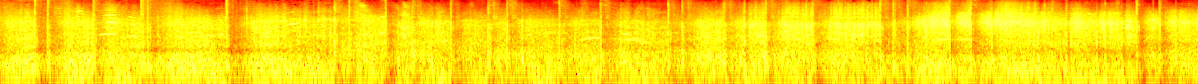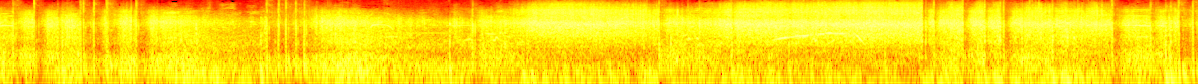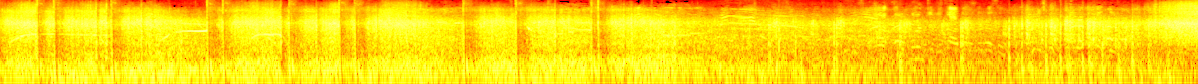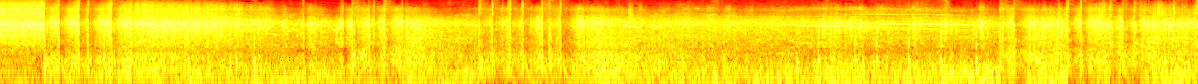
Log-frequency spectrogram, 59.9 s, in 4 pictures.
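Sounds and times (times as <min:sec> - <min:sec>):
dense firework crackling: 0:00.0 - 0:59.9
rising firework whistles: 0:00.0 - 0:59.9
firework shells bursting: 0:39.5 - 0:59.9.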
